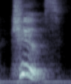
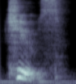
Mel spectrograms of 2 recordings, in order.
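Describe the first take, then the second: First: "Choose." shouted much higher and louder; aggressive mock shout. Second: A hint of a curt, aggressive order. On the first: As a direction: snap "Choose." as a loud, aggressive order. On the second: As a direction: bark the word as a mild mock command. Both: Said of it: "in a really aggressive way".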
